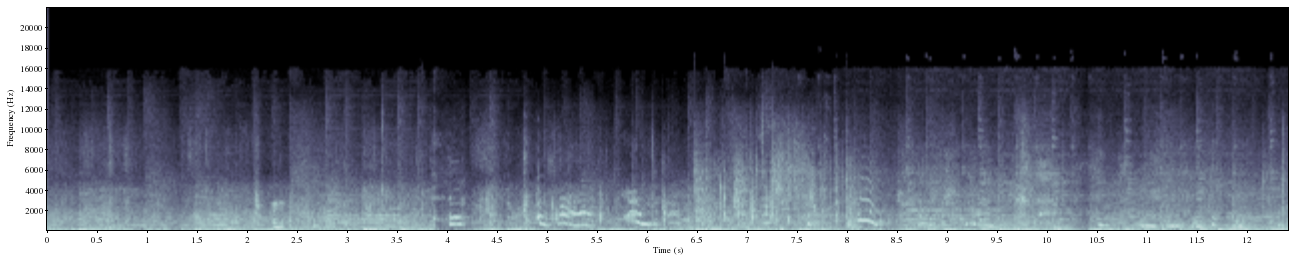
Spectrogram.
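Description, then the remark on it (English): A heavy thud of a woman's body thrown onto the ground by a man, one dull impact amid a loud, chaotic jumble of scuffling, knocks and high squealing cries, with muffled voices underneath. “That thud you heard was her getting thrown onto the ground.”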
